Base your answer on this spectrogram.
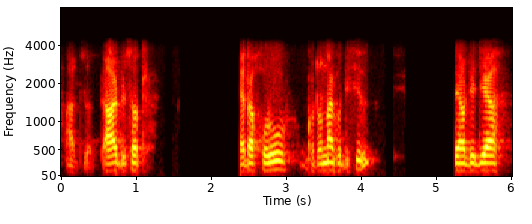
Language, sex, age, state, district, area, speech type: Assamese, male, 60+, Assam, Kamrup Metropolitan, urban, conversation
